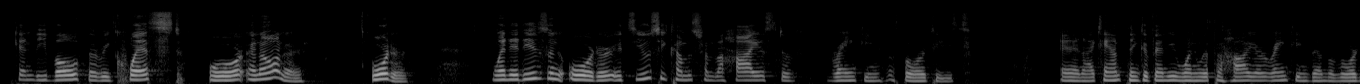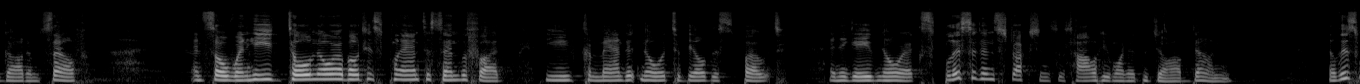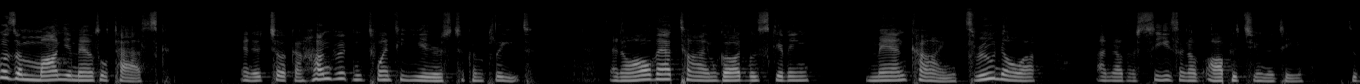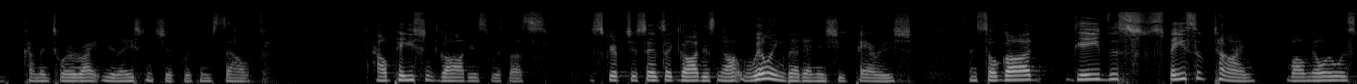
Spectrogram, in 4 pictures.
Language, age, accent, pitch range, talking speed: English, 60-79, American, 170-210 Hz, 150 wpm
